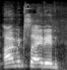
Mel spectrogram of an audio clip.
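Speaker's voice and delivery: excited. Real, not acted. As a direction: pump it up the second time.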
